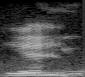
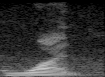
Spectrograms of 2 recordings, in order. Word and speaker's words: yuan: It should be Chinese yuan. That's not yen, yuan.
